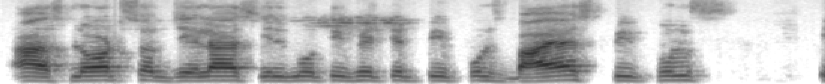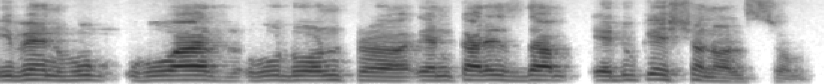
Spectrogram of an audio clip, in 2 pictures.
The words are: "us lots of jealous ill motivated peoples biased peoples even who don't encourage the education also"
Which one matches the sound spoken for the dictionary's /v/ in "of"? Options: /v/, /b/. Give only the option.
/b/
